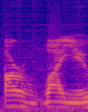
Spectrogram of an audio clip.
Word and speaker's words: Ryu: pretty sure it's Rio I'm pretty sure it's pronounced Rio in this game even though it's spelled r Yu so it's Rio though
